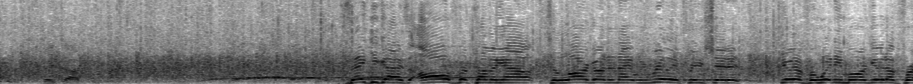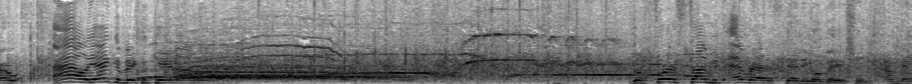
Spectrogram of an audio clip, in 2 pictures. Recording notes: recorded live at the Largo theater in Los Angeles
